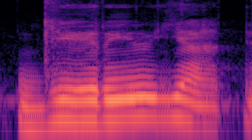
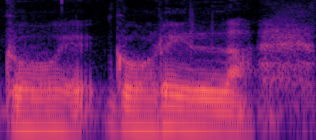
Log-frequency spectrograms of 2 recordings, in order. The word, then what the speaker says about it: guerrilla: Number two, the guerrilla strategy, and then I'm using the Spanish pronunciation of the word, and not to say gorilla, but it's not gorilla.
